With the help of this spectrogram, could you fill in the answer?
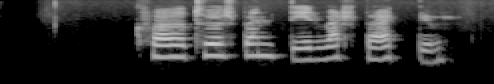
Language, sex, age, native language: Icelandic, female, 10, Icelandic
